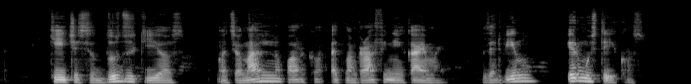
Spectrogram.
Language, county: Lithuanian, Panevėžys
